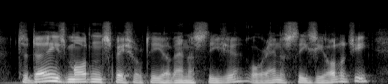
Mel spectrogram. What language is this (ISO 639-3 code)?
eng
